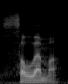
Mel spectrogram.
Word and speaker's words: Selema: And he was like, it's just that it's so hard to say these 3 syllables, Selema.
